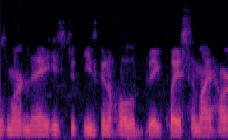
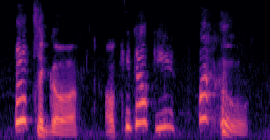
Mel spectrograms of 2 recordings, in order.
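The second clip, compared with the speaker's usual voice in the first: very high, swooping cartoon voice with stretched words; 7 dB louder than usual. Imitating the original voice actor's lines: Mario voice. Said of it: "you do a better Mario voice than I do".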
